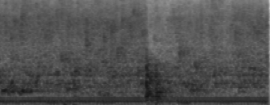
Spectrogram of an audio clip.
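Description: Water rushes steadily from an opened valve on a koi pond filter pipe that feeds the filter chambers. The hiss stays constant and close, with a brief surge near the middle.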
